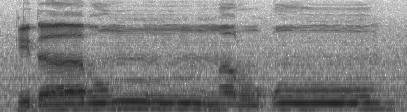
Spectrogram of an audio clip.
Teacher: میم کے اوپر شد ہے تو ہم اس پر غنہ بھی کریں گے اور اس کو سختی سے بھی پڑھیں گے۔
